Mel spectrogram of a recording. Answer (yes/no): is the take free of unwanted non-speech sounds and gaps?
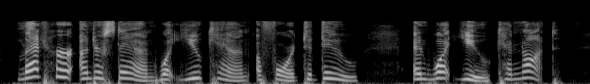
yes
